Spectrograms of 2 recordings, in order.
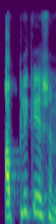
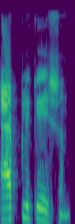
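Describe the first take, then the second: First: The first vowel sounds like the one in bed. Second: The first vowel sounds like the one in cat. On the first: The speaker calls it wrong. "एप्लीकेशन नहीं है" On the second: The speaker calls it right. "शुरू में क्या लिखा हुआ है? या symbol"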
